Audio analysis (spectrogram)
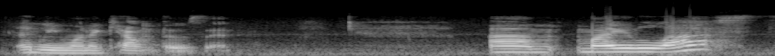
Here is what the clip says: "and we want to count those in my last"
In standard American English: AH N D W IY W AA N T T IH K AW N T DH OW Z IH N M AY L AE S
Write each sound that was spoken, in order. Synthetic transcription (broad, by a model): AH N W IY W AA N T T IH K AW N DH OW Z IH N M AY L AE S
